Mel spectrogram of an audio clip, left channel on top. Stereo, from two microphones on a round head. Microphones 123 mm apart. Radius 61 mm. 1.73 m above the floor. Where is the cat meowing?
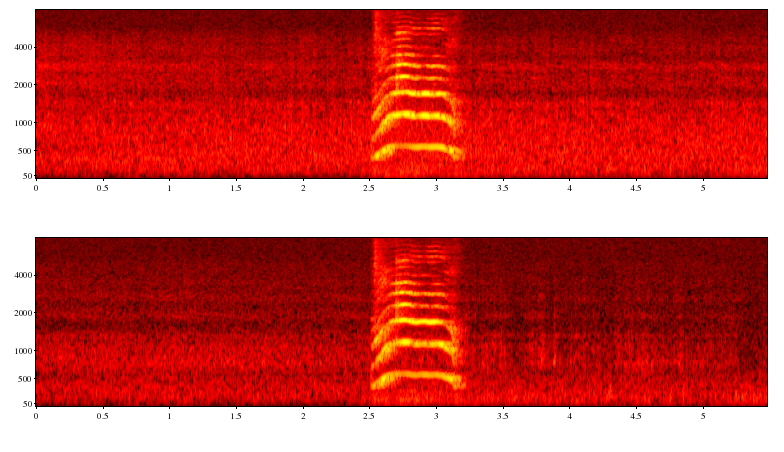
25° right (ahead or behind), 1.6 m.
